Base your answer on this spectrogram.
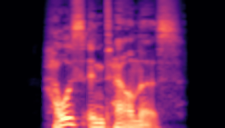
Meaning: strong/mixed nominative/accusative neuter singular of hausintern
- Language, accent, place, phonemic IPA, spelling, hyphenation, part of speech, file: German, Germany, Berlin, /ˈhaʊ̯sʔɪnˌtɛʁnəs/, hausinternes, haus‧in‧ter‧nes, adjective, De-hausinternes.ogg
